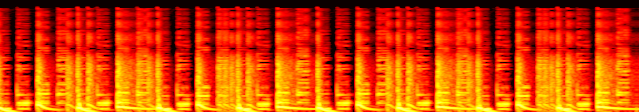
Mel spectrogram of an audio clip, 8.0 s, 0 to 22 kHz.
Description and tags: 8 bit game loop 004 simple mix 3 short 120 bpm
bpm, electronic, gamemusic, loop, 120, bass, josepres, 8-bit, electro, loops, nintendo, gameloop, synth, game, free, beat, sega, 8-bits, bit, 8bitmusic, gameboy, 8bit, 8, mario, drum, music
